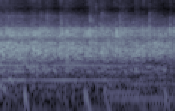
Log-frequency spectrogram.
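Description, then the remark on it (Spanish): An audience at Numa Church applauds God, a steady, dense wash of many hands clapping that holds at an even level throughout, with no voices rising above it. “Vamos a darle un aplauso fuerte a nuestro Dios.”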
